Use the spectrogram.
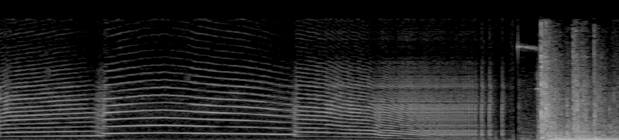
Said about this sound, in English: Go on, give the door. Open the door there.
